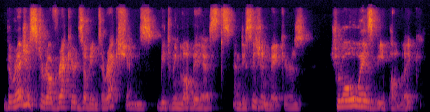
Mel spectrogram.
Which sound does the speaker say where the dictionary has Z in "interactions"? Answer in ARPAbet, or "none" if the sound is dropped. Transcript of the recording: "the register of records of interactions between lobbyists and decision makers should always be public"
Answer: Z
